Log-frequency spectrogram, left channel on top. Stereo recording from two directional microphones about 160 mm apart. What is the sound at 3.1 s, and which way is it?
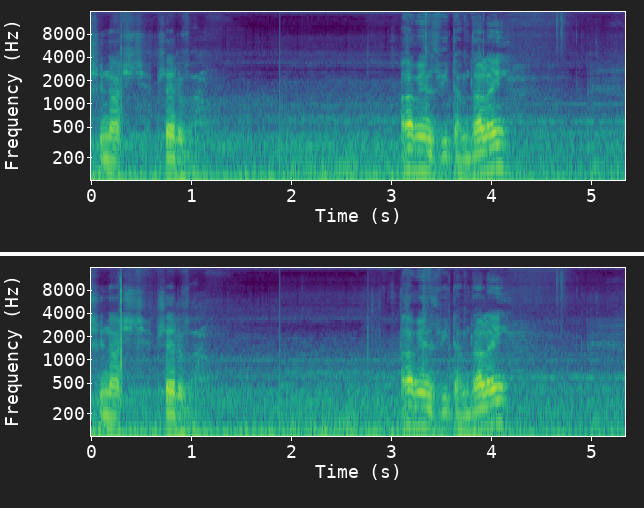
Speech, 15° left (ahead or behind).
